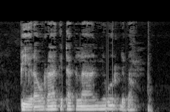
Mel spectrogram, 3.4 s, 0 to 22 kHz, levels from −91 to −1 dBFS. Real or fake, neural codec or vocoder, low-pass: real; none; 9.9 kHz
